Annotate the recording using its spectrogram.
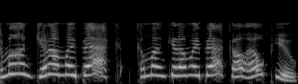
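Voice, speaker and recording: This is a put-on character voice, squeaky in sound. Its pitch is extremely high. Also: moderate pace. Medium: read story.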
